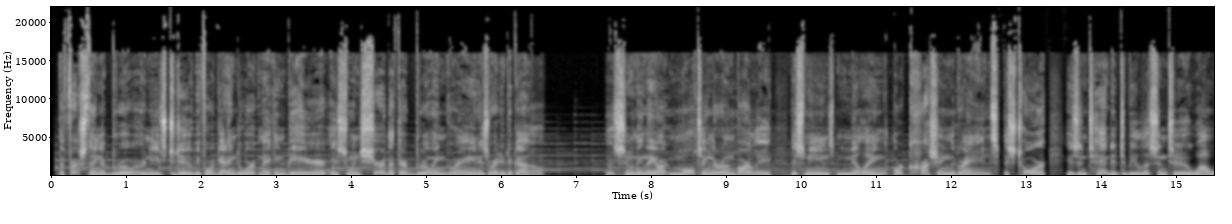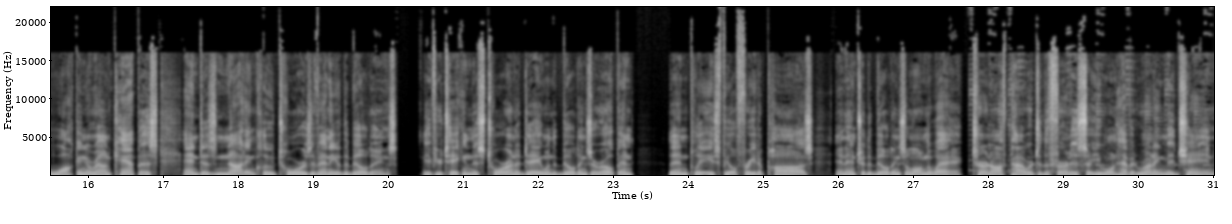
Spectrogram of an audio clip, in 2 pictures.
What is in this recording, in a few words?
e-Learning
